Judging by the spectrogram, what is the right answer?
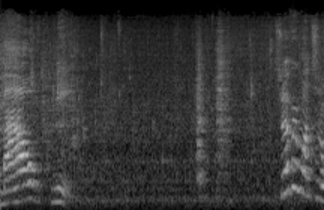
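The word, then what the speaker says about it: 猫咪: to say it and she kept going mommy and she got upset with me when i said when i said it like this but it's mao me so every once in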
